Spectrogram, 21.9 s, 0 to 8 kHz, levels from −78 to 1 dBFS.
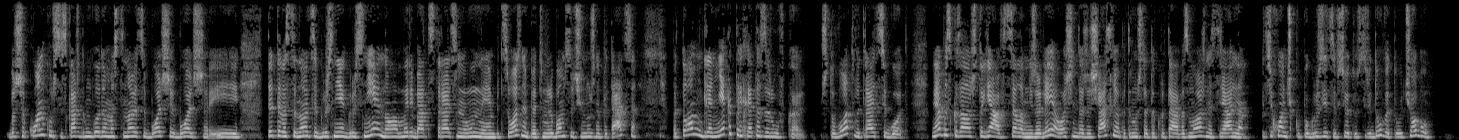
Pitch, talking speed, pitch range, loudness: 225 Hz, 185 wpm, 205-245 Hz, -26 LUFS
